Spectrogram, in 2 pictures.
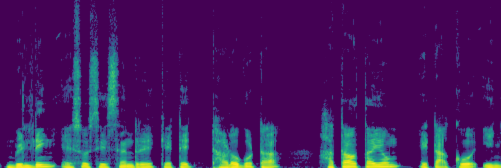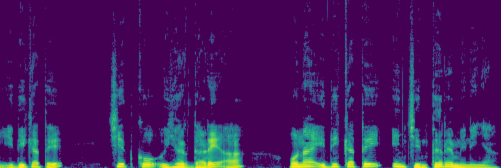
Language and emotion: Santali, fearful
